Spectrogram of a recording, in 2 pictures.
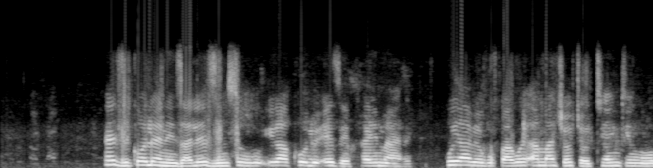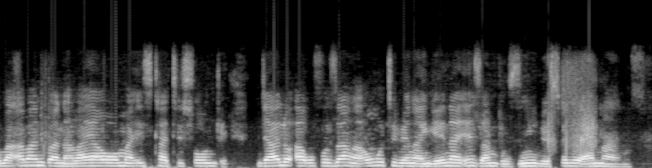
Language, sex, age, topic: North Ndebele, female, 50+, education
